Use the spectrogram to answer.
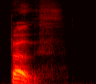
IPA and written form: bəʊθ (both)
